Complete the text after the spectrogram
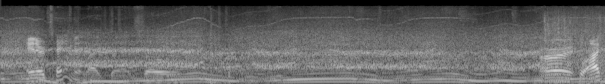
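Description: A car engine revs high and rises and falls in pitch.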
